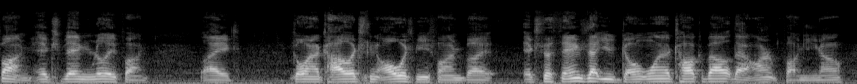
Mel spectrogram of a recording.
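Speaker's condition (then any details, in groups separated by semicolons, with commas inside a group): Cleft lip and palate; no front teeth at birth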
